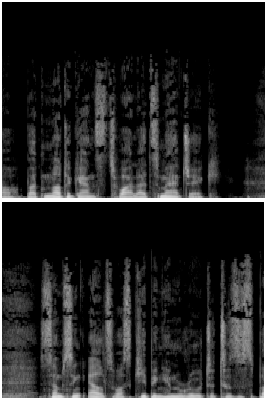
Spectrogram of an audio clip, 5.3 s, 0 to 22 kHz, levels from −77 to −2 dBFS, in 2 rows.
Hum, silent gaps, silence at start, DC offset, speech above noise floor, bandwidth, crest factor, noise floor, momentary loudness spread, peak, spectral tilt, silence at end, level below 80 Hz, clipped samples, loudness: none; none; 0 s; under 0.1%; 21 dB; 16.5 kHz; 18 dB; -44 dBFS; 12 LU; -6 dBFS; -5.5 dB/octave; 0 s; -34 dBFS; under 0.1%; -23 LUFS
